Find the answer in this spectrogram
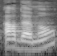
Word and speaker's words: ardemment: Il désire ardemment vous aider. Il désire ardemment. Ardemment, on prononce amant, donc on a une terminaison en deux M.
